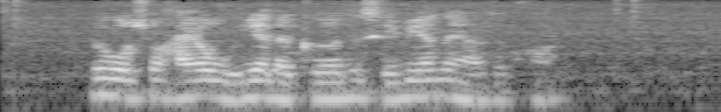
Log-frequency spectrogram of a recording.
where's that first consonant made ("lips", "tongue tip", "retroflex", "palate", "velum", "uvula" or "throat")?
retroflex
